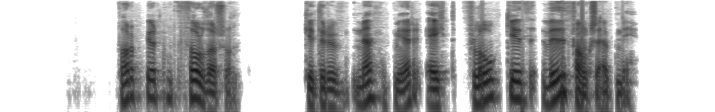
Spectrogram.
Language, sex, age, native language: Icelandic, male, 40-49, Icelandic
